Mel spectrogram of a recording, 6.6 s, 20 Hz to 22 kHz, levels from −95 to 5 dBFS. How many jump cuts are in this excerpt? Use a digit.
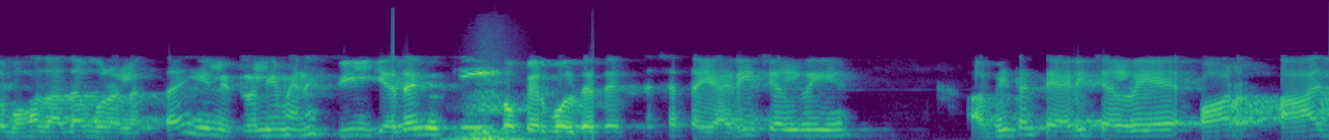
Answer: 1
